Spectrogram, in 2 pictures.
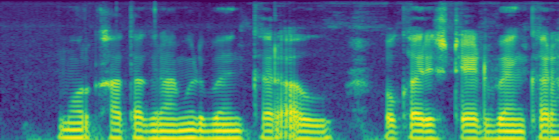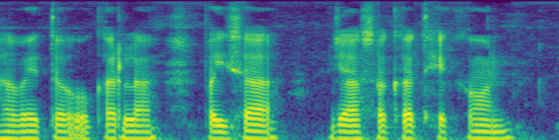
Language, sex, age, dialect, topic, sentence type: Chhattisgarhi, male, 46-50, Northern/Bhandar, banking, question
